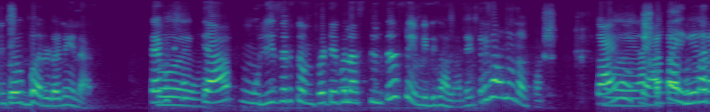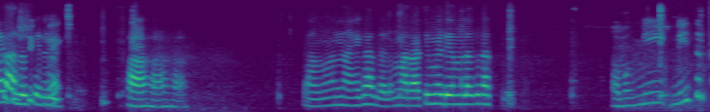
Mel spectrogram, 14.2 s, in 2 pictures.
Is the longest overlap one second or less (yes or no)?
no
